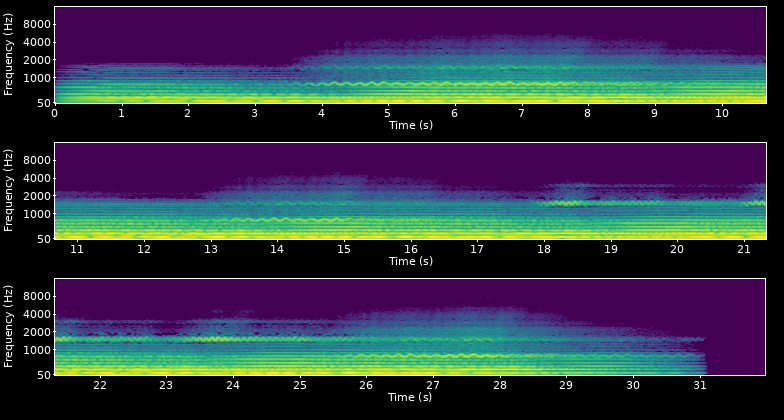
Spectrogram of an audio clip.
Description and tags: Alien Abduction Atmosphere
Sound Atmosphere for Science Fiction Films.
Atmosphere, Cinematic, Effect, Film, FX, Movie, Sound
